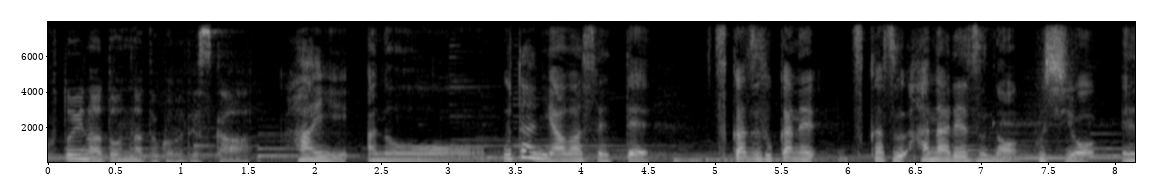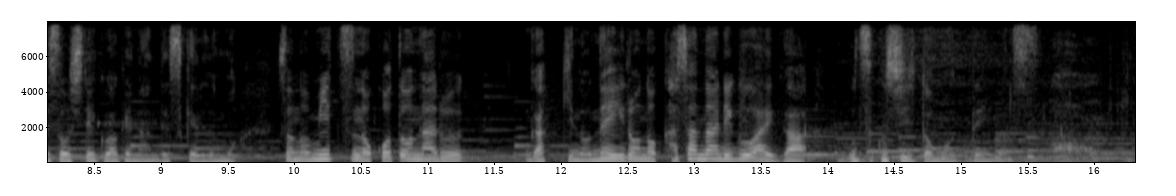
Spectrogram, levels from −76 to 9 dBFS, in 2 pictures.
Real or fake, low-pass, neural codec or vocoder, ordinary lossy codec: real; none; none; none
